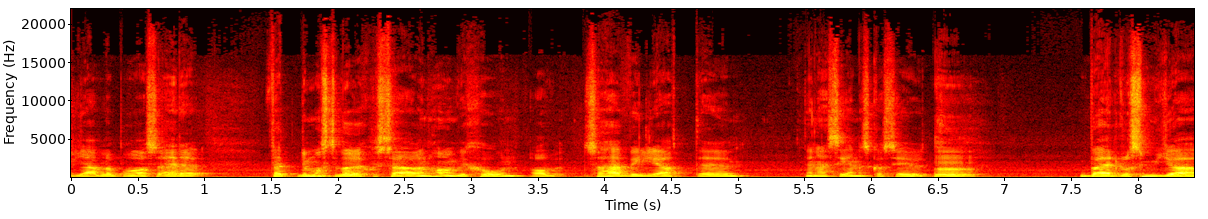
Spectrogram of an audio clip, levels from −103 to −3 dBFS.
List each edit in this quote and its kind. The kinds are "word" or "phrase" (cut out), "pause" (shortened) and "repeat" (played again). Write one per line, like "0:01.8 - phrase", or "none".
none

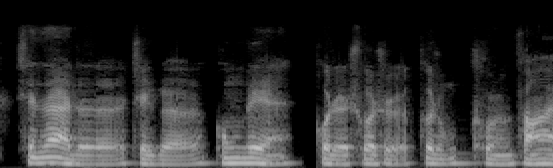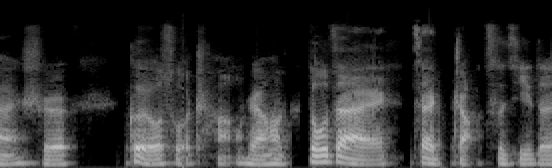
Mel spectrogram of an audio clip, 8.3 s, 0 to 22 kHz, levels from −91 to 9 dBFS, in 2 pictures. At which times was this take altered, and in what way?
0:02.3 - pause
0:06.4 - pause

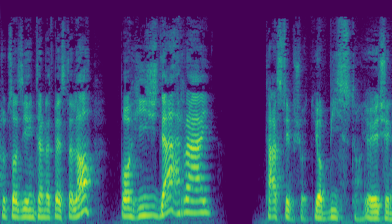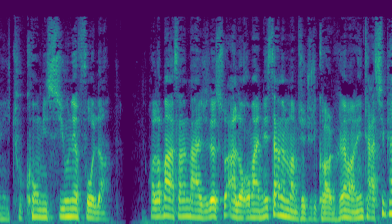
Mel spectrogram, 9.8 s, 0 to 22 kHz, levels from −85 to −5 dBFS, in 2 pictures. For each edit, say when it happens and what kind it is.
0:05.0 - word

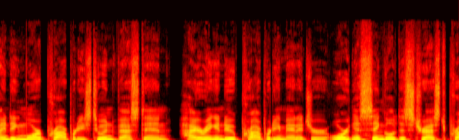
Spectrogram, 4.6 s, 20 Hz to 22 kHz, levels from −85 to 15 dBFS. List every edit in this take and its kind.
0:03.5 - word

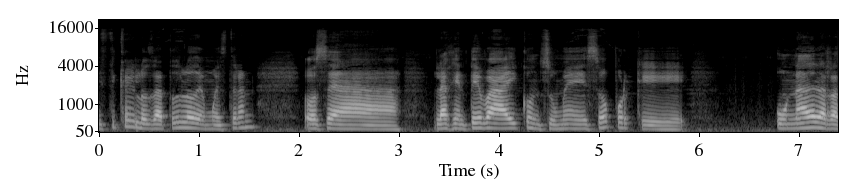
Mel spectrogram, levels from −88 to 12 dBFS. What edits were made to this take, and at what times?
none

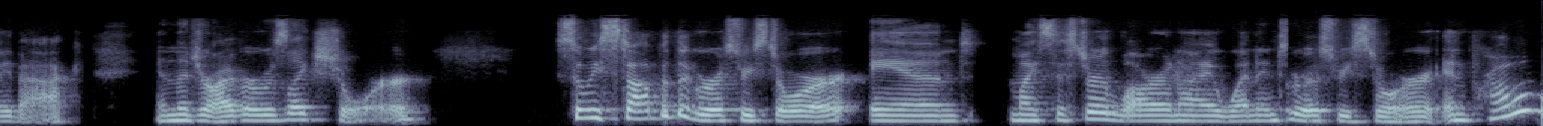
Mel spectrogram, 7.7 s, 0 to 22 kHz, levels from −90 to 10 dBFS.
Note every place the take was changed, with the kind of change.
0:06.4 - word

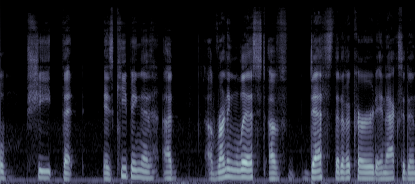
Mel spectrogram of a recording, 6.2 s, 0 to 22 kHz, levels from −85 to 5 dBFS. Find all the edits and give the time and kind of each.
none

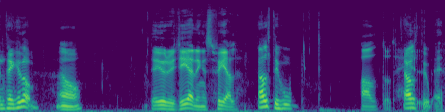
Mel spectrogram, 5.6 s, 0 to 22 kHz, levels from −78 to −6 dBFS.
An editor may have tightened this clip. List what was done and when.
none

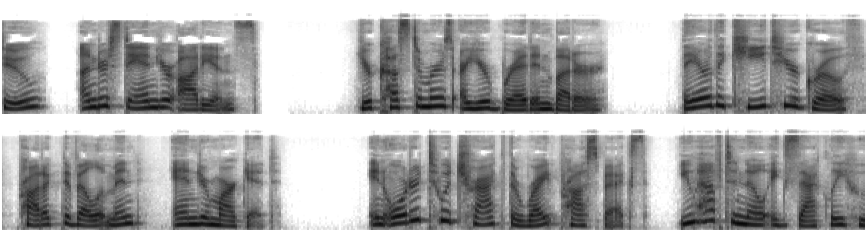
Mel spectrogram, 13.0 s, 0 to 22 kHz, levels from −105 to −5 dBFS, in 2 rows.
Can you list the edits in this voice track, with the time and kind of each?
0:06.5 - pause
0:07.7 - pause

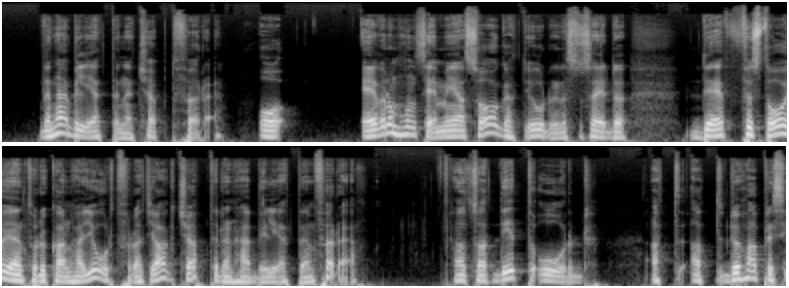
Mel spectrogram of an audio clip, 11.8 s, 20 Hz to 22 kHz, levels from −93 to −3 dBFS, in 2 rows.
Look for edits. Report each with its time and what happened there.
none

